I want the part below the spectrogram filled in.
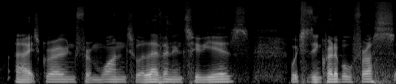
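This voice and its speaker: Speaking very fast with an English accent, a man is heard in a dry, close sound with no echo. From England. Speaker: business intelligence director. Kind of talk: conference talk. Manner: hesitant, many fillers.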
